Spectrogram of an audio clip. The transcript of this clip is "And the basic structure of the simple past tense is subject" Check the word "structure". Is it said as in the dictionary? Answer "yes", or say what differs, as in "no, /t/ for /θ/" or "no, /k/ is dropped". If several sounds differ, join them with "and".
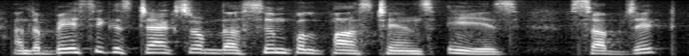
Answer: no, /ɹ/ is dropped and /s/ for /tʃ/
